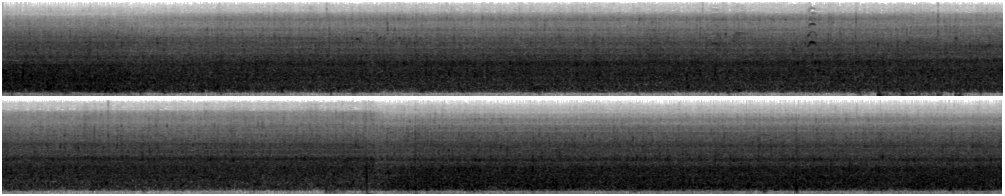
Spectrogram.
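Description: Shallow mountain stream running over rocks: a steady rush of water that shifts slightly in tone about two-thirds of the way through.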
